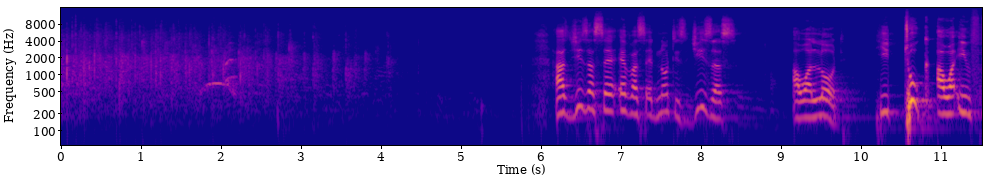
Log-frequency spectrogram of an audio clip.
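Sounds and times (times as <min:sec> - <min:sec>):
audience clapping: 0:00.0 - 0:04.7
speech: 0:06.2 - 0:08.5, 0:09.2 - 0:11.5.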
